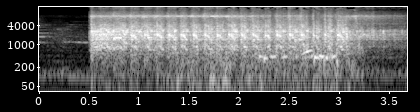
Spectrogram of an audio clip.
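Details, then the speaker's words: Toyota Innova 2KD diesel cranking without starting; starter turns over evenly but engine never catches; fuel rail pressure stuck at 350 kPa versus roughly 30,000 kPa target, weak supply pump output suspected. "nah seperti itu ya teman-teman prurnya tidak bergerak sama sekali sedangkan targetnya itu yang ini ya.000 KPA hanya 350 tidak mau naik"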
